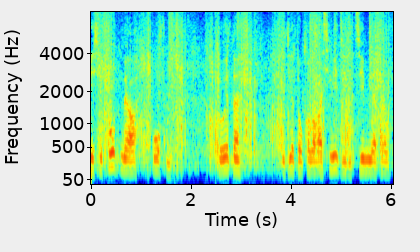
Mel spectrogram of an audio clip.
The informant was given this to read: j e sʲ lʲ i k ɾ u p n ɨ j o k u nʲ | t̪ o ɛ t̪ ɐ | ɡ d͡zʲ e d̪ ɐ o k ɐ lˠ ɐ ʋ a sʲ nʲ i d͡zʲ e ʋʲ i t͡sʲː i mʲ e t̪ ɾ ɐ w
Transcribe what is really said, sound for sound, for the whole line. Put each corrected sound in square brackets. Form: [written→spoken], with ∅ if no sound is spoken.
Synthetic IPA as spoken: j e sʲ lʲ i k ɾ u p n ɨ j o k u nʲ | t̪ o ɛ t̪ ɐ | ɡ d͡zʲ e [d̪→t̪] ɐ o k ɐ lˠ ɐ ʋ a sʲ [nʲ→mʲ] i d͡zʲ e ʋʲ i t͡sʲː i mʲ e t̪ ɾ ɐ w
